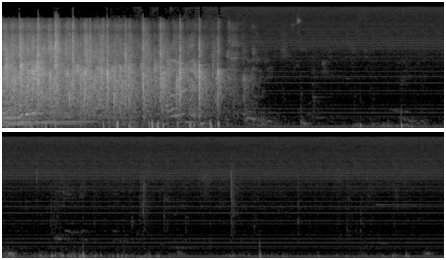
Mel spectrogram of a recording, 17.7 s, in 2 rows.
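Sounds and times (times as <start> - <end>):
audience clapping in praise: 0.0 - 4.7.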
